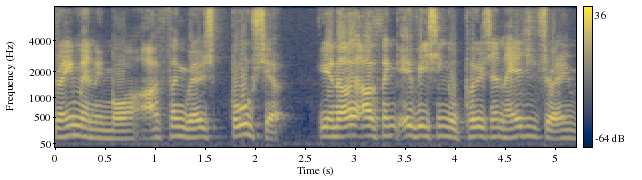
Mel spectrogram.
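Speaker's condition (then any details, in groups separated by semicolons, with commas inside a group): Cerebral palsy; speech impediment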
